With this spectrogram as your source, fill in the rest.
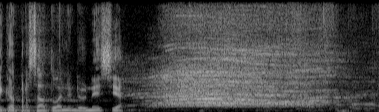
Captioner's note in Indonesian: tepuk tangan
